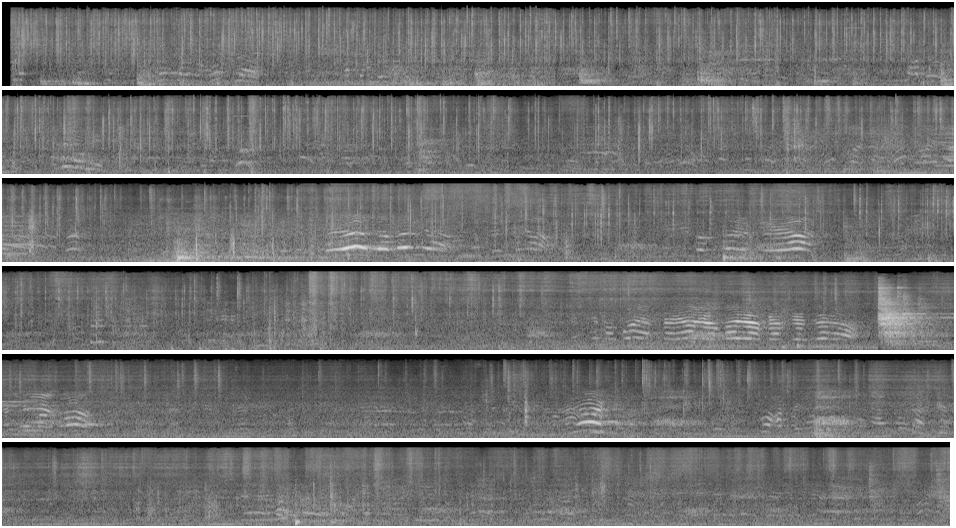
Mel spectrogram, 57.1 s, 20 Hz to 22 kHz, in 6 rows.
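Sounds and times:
grass fire crackling: 0:00.0 - 0:57.0
voices calling out: 0:00.2 - 0:57.0.

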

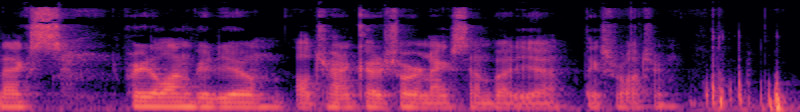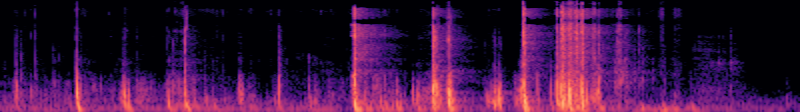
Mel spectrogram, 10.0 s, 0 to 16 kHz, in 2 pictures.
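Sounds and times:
phone handling knocks and rubs: 0:04.4 - 0:09.0.

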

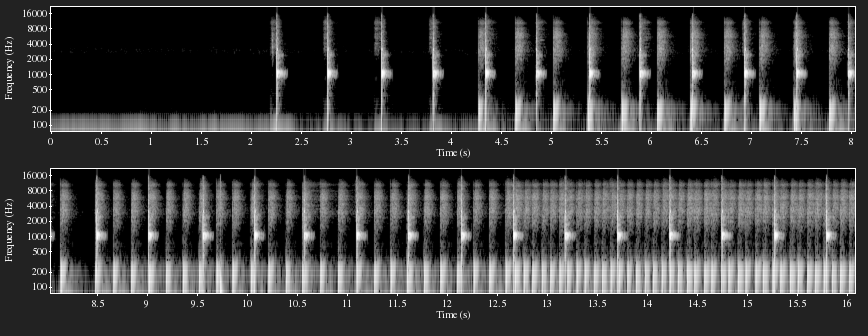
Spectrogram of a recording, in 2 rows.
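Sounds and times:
snare drum triplet strokes: 0:04.3 - 0:16.0.

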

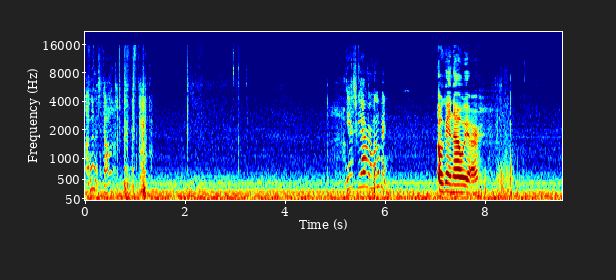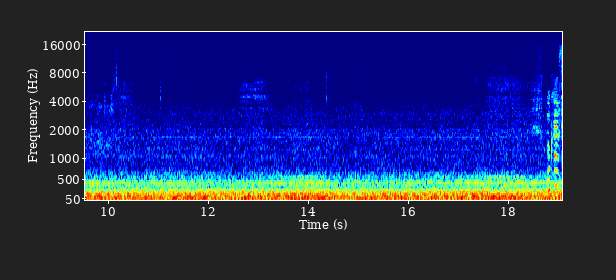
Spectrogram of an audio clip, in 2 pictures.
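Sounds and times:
car engine drone inside cabin: 0:00.0 - 0:19.0.

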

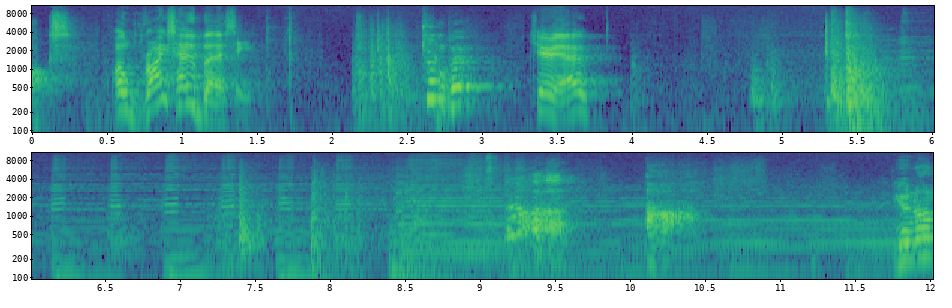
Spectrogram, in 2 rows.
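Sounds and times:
door shutting with a thunk: 0:04.8 - 0:05.8
background music with bass notes: 0:05.6 - 0:12.0.

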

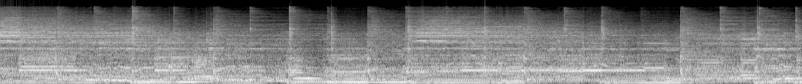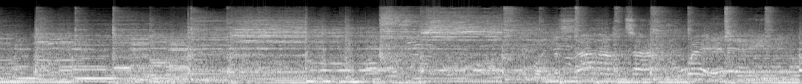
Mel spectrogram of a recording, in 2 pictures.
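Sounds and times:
drum kit hits: 0:00.0 - 0:16.0
electric guitars: 0:00.0 - 0:16.0.

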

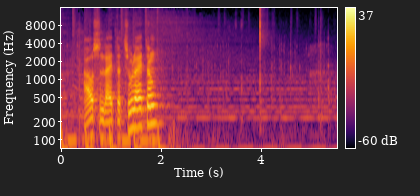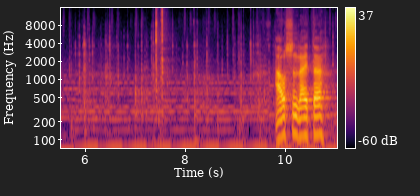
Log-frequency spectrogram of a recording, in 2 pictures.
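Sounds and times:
soft background music: 0:00.0 - 0:11.0
wire connector clicks: 0:03.7 - 0:09.9.

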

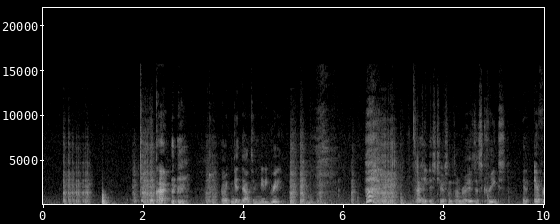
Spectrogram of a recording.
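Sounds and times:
chair creaking: 0:00.4 - 0:02.4, 0:03.2 - 0:03.6, 0:04.9 - 0:07.6.

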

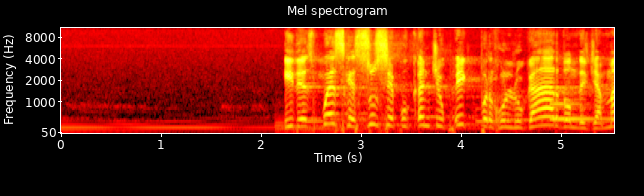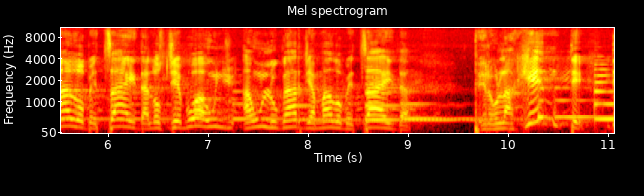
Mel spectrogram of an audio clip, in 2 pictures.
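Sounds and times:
soft sustained chord: 0:00.0 - 0:03.6, 0:04.2 - 0:11.0.

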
